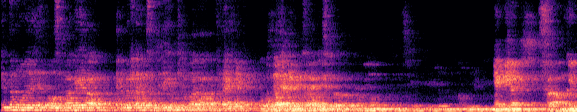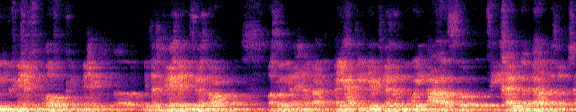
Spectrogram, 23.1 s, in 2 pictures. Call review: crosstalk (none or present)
present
